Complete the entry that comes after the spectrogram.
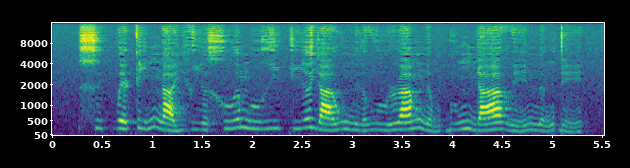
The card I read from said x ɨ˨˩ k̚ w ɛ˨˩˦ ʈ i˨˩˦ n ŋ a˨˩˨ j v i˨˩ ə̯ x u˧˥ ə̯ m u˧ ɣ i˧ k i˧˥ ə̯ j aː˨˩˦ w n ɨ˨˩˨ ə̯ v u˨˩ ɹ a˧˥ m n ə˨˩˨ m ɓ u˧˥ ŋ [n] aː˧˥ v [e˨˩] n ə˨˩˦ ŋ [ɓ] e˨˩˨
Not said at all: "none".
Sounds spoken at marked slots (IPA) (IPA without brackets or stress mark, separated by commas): ɲ, e˨˩˦, ɗ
